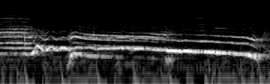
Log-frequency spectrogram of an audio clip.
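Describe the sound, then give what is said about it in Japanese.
A single long howl like a dog's, apparently voiced by a person, swoops up in pitch and then slowly slides downward for over three seconds, loud over a soft rhythmic backing. “はい、ひとしきり吠えたところで。”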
